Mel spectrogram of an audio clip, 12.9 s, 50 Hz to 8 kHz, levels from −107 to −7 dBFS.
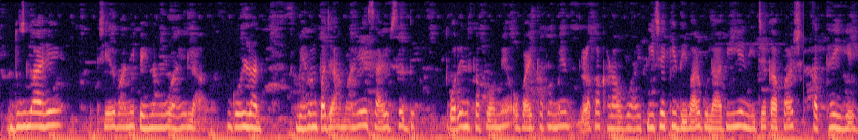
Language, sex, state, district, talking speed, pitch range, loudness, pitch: Hindi, female, Bihar, Darbhanga, 155 wpm, 220-250 Hz, -28 LUFS, 240 Hz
